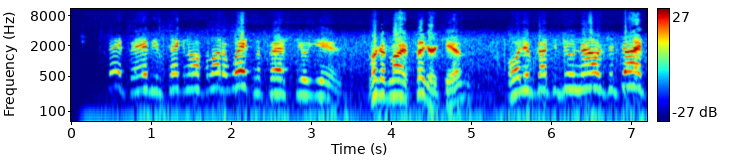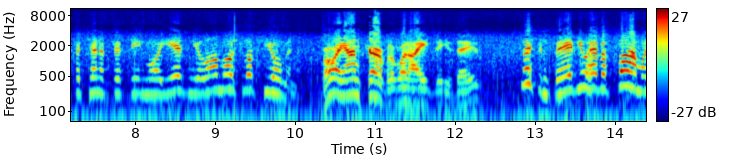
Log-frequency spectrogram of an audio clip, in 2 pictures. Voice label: Comedy Bit; Babe And Lou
